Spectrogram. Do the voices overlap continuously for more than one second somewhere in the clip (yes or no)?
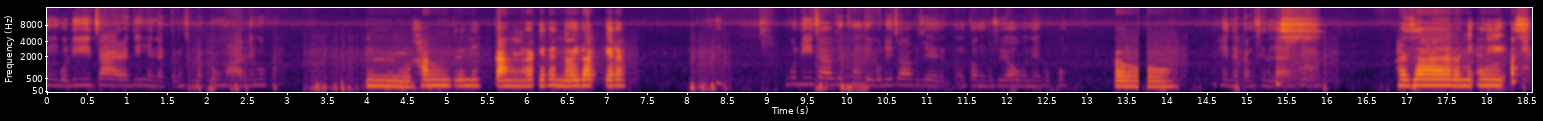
no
